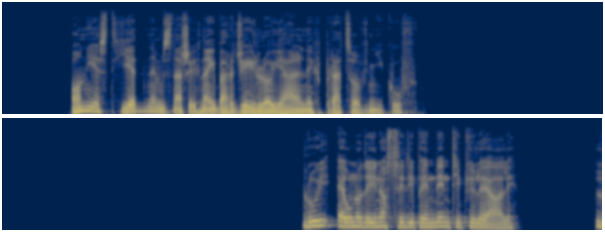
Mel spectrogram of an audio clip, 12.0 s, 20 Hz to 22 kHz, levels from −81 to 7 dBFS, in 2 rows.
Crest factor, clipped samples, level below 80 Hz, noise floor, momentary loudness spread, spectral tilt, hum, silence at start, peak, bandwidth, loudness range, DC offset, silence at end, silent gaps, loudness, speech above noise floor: 18 dB; under 0.1%; -42 dBFS; under -90 dBFS; 9 LU; -6.5 dB/octave; none; 0.7 s; -2 dBFS; 15 kHz; 11 LU; under 0.1%; 0 s; 4.26-9.00 s, 11.23-11.95 s; -18 LUFS; over 73 dB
